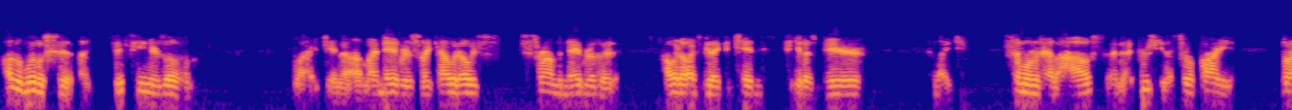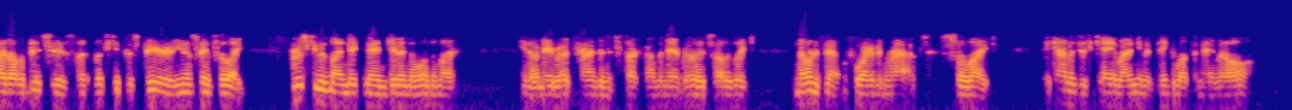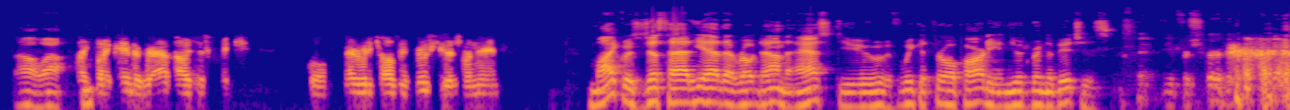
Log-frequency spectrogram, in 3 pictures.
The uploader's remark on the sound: on the phone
